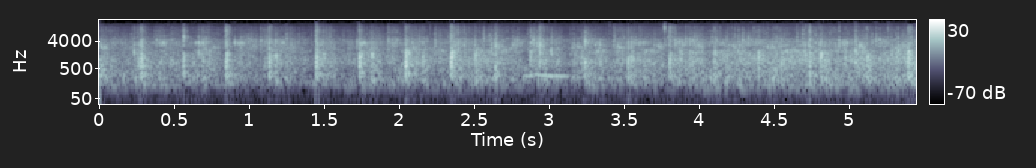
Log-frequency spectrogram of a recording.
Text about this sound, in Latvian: Vēlreiz aplausus. Paldies, Varakļānieši!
